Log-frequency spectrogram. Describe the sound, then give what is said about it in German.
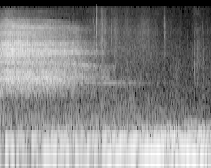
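A forced, pressed exhalation pushes out in one long breathy rush over the first couple of seconds, then fades, leaving a steady low rumble underneath. “Ein gepresstes Ausatmen, wie bei einem Läufer vor dem Start.”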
